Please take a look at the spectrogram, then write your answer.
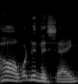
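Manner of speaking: usual speaking voice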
